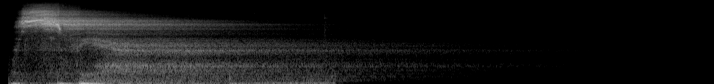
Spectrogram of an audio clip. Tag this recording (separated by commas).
Whispering, Human voice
